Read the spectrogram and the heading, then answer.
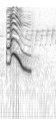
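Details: A single loud, rich note from a white-cheeked laughingthrush, swelling and then sliding downward over half a second, from a varied wild-style song used to stimulate other birds.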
